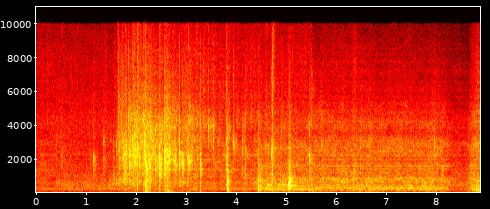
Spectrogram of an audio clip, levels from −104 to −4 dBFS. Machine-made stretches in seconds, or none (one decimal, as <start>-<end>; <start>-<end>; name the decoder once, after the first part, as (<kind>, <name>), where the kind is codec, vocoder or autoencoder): 0.0-0.4 (codec, SNAC); 2.3-4.6; 5.2-8.9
